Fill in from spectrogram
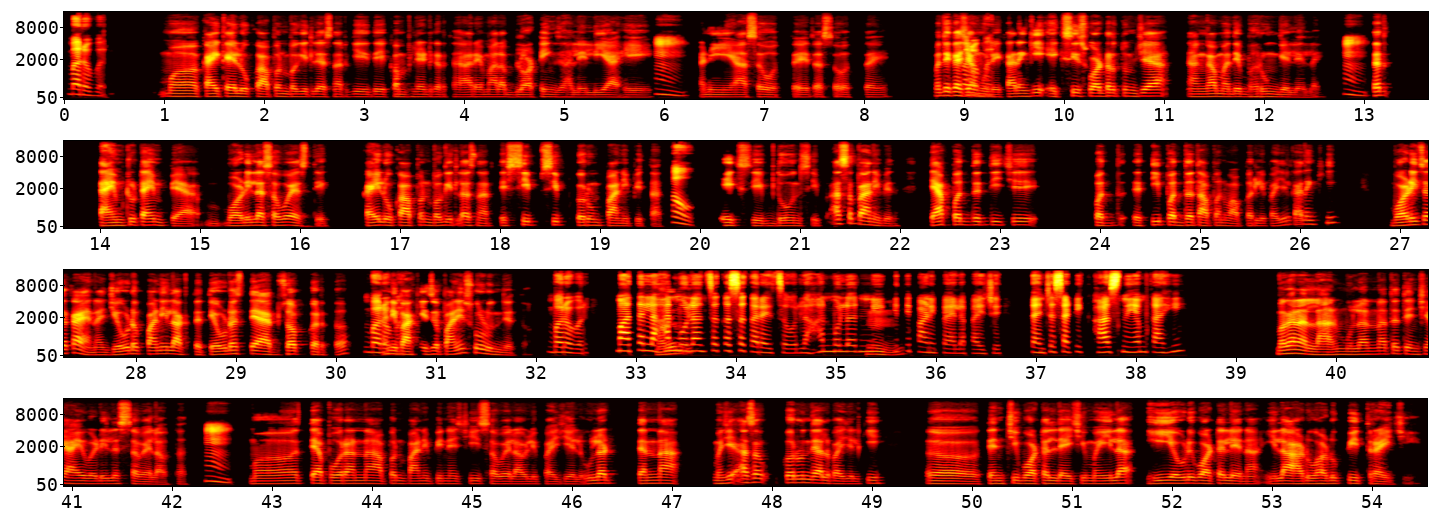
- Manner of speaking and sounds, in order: in English: "कंप्लेंट"; in English: "ब्लॉटिंग"; in English: "ॲक्सेस वॉटर"; in English: "टाईम टू टाईम"; in English: "सिप-सिप"; in English: "सिप"; in English: "सिप"; in English: "ॲबसॉर्ब"
- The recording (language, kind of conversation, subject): Marathi, podcast, पाणी पिण्याची सवय चांगली कशी ठेवायची?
